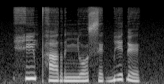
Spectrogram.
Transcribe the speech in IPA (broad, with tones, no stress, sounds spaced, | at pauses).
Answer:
h ĩ˦ pʰ a˨ r ɲ o˨˦ s ɪ˨ ɡ͡b i˦ ɗ ɪ˨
